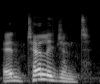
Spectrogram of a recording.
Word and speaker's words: intelligent: Intelligent. Second syllable হয়েছে The intelligent automation platform.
